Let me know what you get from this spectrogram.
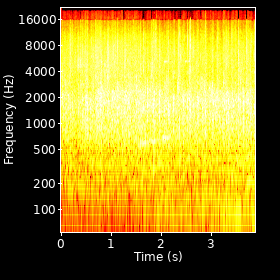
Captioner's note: applause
